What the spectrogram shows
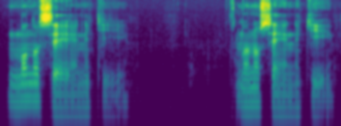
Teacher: again, at the end of the sentence, I like the solid fall.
